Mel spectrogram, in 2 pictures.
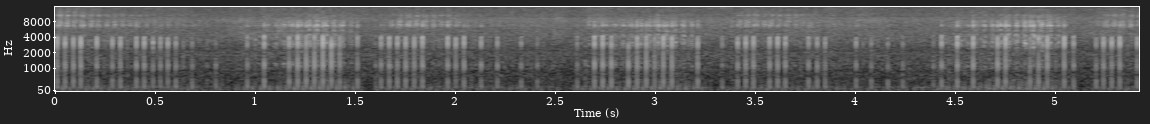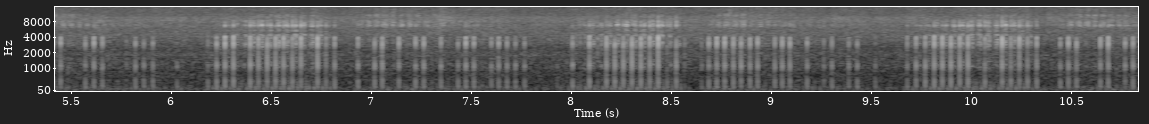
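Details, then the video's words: A house cat purrs steadily, its coarse throbbing rumble alternating between louder and softer phases about every second as it breathes in and out, with faint hiss behind. "Sleeping with Purring Cat in Your Arm | Rain Sounds, Cat's Purr"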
